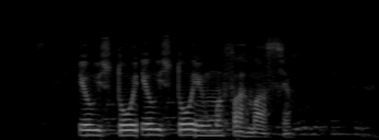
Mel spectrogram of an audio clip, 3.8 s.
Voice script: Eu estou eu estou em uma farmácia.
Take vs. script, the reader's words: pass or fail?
pass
